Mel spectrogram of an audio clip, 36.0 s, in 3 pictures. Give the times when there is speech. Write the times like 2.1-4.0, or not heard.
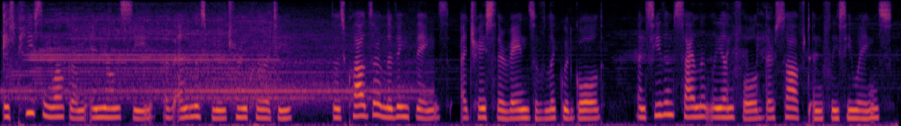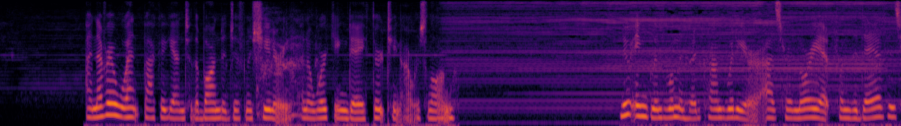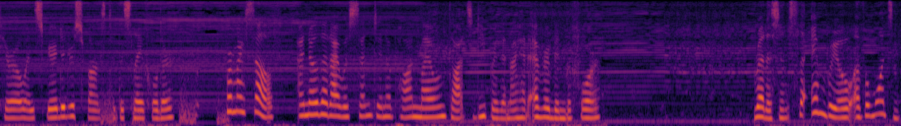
0.0-12.0, 13.2-18.1, 20.2-26.4, 27.0-32.1, 34.0-36.0.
